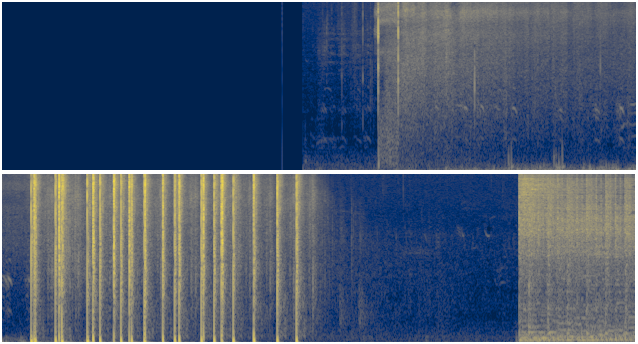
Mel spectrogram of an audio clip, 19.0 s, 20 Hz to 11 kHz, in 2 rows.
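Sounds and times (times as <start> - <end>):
firecrackers banging: 5.6 - 9.2, 10.0 - 15.1
fuse hissing: 5.6 - 9.4.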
